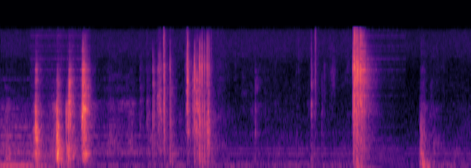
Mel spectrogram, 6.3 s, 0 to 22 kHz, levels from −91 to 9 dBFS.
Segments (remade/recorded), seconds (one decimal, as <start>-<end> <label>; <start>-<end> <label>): 0.0-0.4 recorded; 0.4-1.2 remade; 1.2-4.8 recorded; 4.8-5.4 remade; 5.4-6.3 recorded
